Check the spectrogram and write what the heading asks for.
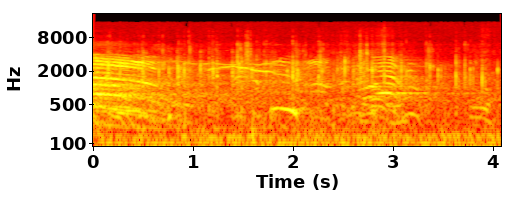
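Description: Footballers' voices shouting on the pitch right after a goal: a loud yell at the start and more calls about one and three seconds in, with a few sharp clicks among them.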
